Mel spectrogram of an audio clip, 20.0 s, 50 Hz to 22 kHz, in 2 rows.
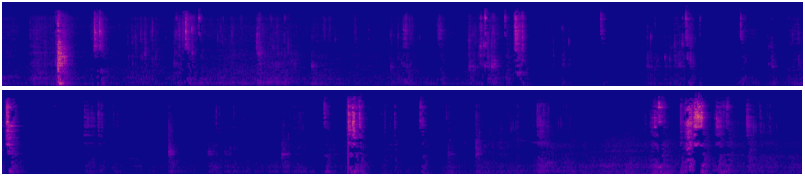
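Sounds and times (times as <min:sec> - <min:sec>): water dripping and splashing: 0:01.1 - 0:07.2, 0:08.0 - 0:10.0.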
